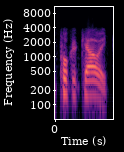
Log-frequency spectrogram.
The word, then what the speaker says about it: Pukekohe: Are you a Pukekohe? – I'm at Pukekohe, correct. Yeah. Well done. Your pronunciation is bang on.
